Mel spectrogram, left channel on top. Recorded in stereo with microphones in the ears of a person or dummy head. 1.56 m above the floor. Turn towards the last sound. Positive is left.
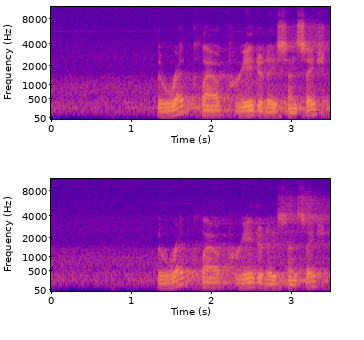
turn(degrees=15)  # may be behind; listen again after turning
